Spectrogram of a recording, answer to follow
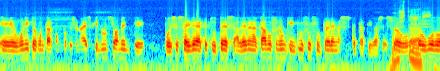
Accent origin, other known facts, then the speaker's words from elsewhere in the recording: Galicia, Spain; first language Galician; moved away as an adult; porque é a miña lingua materna, é dicir, eu criei-me no galego, eu criei-me en Galicia, eu non saín de Galicia ata os 28 anos.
